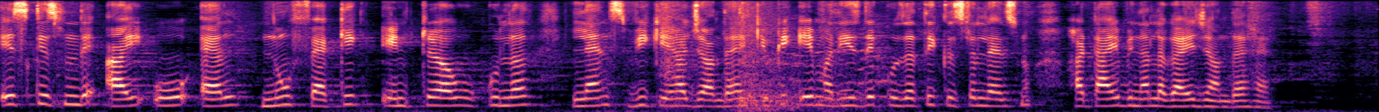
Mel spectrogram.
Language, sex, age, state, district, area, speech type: Punjabi, female, 30-45, Punjab, Shaheed Bhagat Singh Nagar, urban, read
